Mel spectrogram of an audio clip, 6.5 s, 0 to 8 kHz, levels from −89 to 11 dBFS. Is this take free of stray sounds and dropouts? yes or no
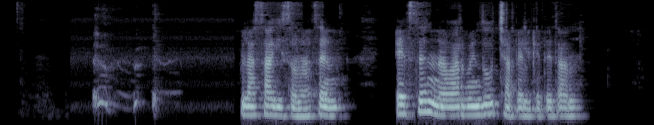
no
